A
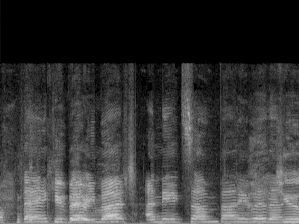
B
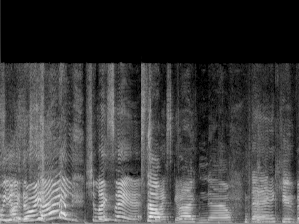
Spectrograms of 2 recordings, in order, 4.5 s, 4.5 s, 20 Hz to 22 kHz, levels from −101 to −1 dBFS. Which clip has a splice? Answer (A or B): B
